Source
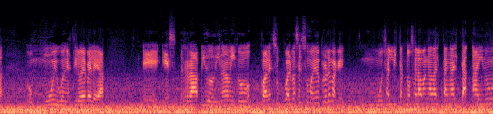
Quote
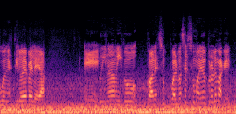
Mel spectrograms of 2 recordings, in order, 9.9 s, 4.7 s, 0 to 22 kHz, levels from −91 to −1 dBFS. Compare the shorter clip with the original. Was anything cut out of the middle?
yes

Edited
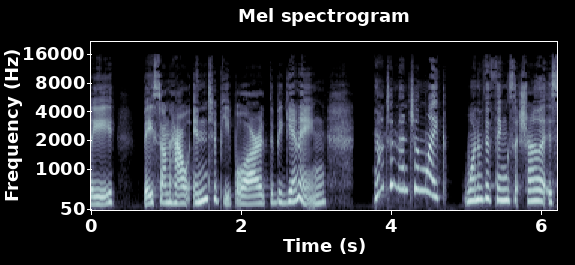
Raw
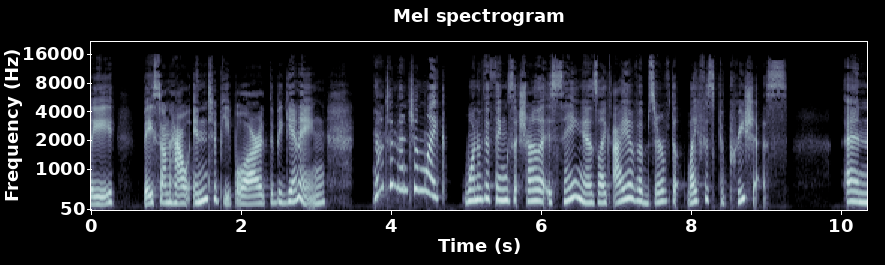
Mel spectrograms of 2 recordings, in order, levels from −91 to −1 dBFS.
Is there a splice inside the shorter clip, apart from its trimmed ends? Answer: no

